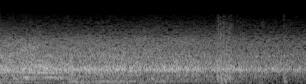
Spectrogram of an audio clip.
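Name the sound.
stadium crowd cheering at a football game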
